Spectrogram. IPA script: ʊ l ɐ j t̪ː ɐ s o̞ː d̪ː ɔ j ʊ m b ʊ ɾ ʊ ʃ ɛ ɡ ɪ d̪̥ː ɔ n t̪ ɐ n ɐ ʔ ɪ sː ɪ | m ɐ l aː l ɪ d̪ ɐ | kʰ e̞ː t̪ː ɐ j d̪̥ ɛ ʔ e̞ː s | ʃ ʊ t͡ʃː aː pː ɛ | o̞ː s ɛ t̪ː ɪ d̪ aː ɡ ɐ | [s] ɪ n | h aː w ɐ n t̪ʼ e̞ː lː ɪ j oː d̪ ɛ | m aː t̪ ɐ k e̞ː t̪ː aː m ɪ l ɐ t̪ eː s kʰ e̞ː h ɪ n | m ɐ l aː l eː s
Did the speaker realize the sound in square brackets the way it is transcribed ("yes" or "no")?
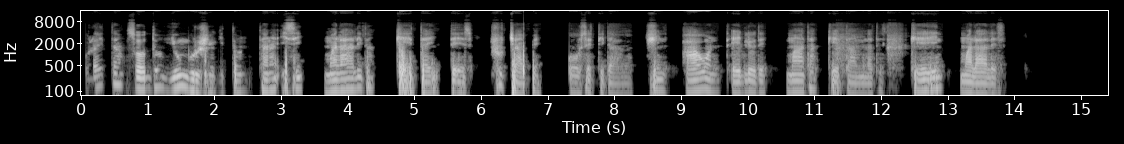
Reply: no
